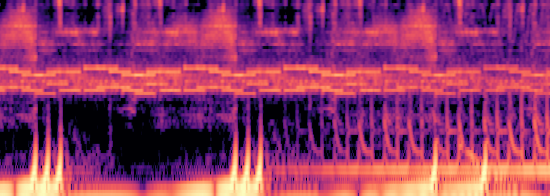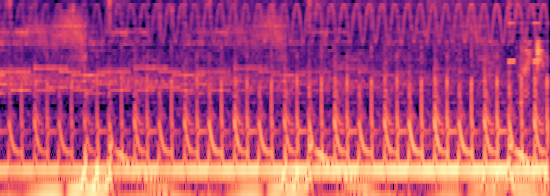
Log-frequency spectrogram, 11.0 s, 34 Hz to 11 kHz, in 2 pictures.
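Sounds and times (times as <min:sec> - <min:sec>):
falling-pitch synth blips: 0:00.6 - 0:11.0
deep bass drone: 0:03.3 - 0:11.0.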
